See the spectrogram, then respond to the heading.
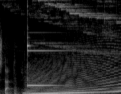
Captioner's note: bell dings; buzzing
